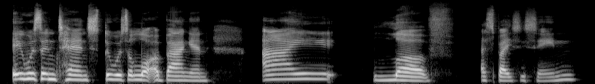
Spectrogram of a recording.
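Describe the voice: A woman's medium-pitched voice at a slow pace, dry and close with no echo, in a very clean recording with a silent background. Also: ordinary pitch variation.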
